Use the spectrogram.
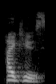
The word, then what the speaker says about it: Hyde Hughes: On page 4, the Lee Hyde, is it pronounced Hyde Hughes? Hyde Hughes, yes.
